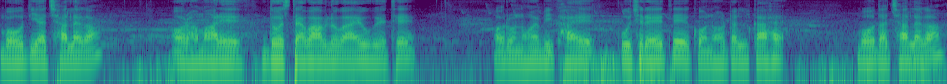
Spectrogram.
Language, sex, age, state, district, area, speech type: Urdu, male, 18-30, Bihar, Saharsa, rural, spontaneous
